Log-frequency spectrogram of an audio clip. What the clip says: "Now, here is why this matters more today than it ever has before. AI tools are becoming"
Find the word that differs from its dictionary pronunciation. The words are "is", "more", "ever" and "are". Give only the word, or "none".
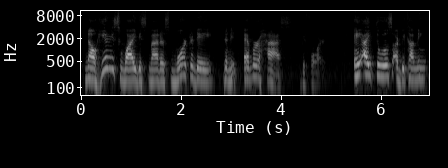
is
